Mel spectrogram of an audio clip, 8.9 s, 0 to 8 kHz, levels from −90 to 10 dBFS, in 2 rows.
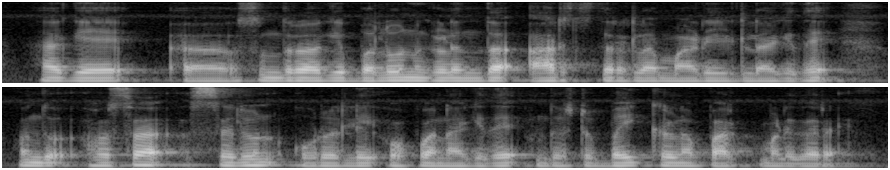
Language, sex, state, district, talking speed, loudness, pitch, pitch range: Kannada, male, Karnataka, Mysore, 115 wpm, -20 LUFS, 100 Hz, 95-100 Hz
